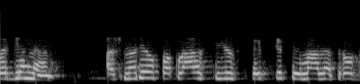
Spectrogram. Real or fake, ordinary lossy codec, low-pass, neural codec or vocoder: real; MP3, 48 kbps; 7.2 kHz; none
